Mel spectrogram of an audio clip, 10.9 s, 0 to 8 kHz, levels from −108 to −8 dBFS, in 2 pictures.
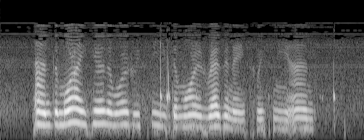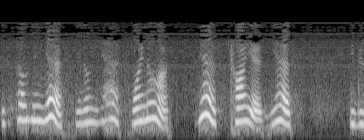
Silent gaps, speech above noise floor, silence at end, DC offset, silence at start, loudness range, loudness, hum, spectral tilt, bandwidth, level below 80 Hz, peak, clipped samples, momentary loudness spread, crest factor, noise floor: none; 32 dB; 0 s; under 0.1%; 0.5 s; 5 LU; -25 LUFS; none; -10.5 dB/octave; 5.2 kHz; -70 dBFS; -8 dBFS; under 0.1%; 15 LU; 18 dB; -57 dBFS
